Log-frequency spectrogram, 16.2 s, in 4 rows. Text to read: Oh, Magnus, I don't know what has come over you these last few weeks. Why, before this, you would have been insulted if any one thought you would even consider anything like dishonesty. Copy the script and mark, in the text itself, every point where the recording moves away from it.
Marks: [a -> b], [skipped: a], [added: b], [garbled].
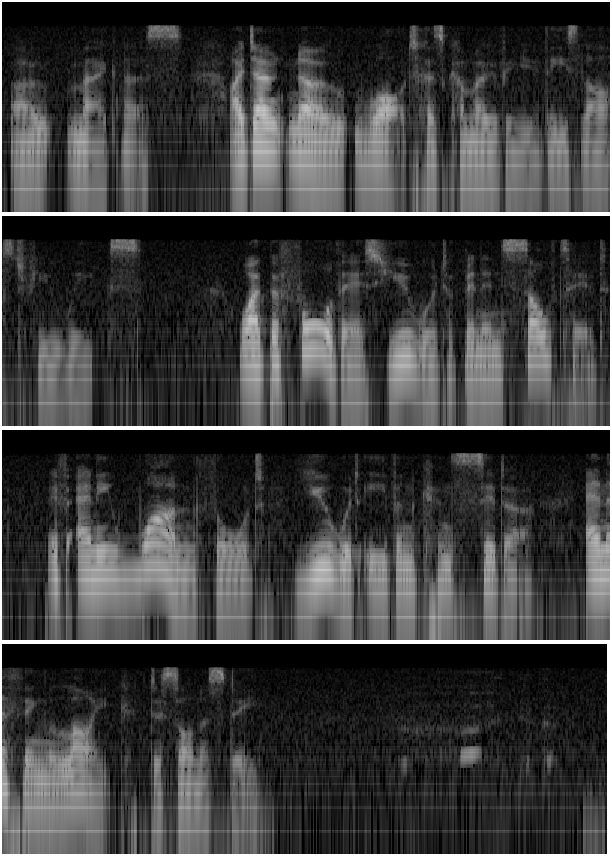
Oh, Magnus, I don't know what has come over you these last few weeks. Why, before this, you would have been insulted if any one thought you would even consider anything like dishonesty.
